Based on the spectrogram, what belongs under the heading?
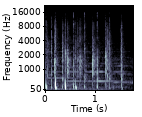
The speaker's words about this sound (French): Le, le grand gagnant du, de ce prix-là est Hellboy 2019. Hellboy 2019. On on peut applaudir. Hellboy 2019.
